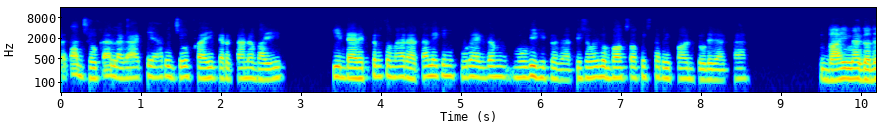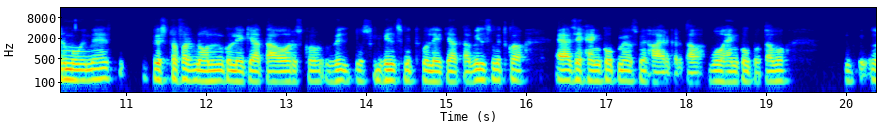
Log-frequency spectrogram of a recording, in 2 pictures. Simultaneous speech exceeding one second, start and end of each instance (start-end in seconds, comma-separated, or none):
none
